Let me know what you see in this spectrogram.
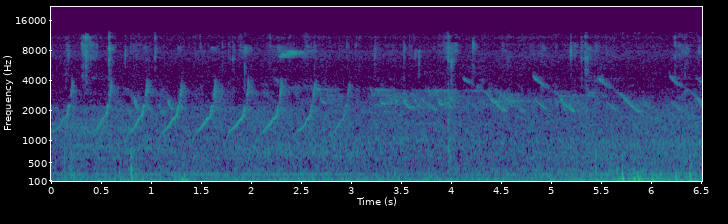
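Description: A songbird singing a fast run of rising chirps, about three a second, then a string of falling whistled notes. Underneath is a low rumble with a few thumps, heaviest near the end.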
